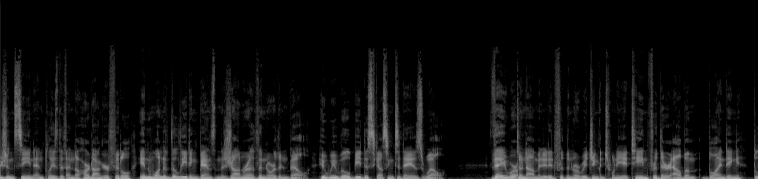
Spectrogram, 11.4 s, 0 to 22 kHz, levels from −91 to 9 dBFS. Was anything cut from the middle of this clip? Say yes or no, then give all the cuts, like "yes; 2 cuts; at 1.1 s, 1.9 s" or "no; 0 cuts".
yes; 4 cuts; at 1.0 s, 2.0 s, 7.8 s, 9.0 s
